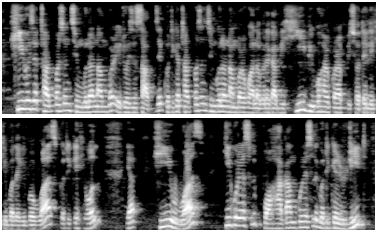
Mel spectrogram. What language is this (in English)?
Assamese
